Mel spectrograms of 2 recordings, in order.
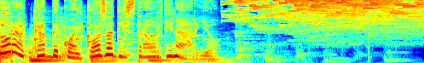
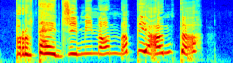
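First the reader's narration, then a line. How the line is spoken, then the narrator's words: Pleading. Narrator (Italian): supplicò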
